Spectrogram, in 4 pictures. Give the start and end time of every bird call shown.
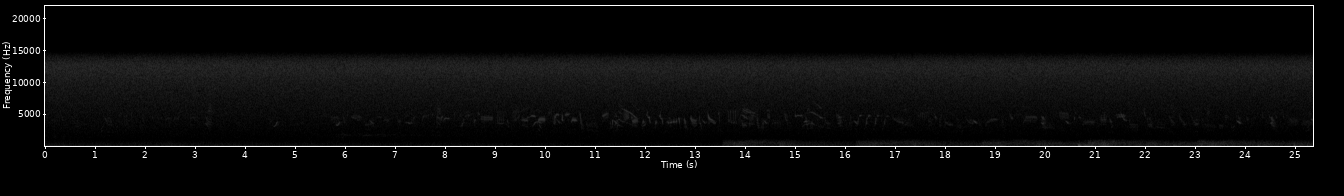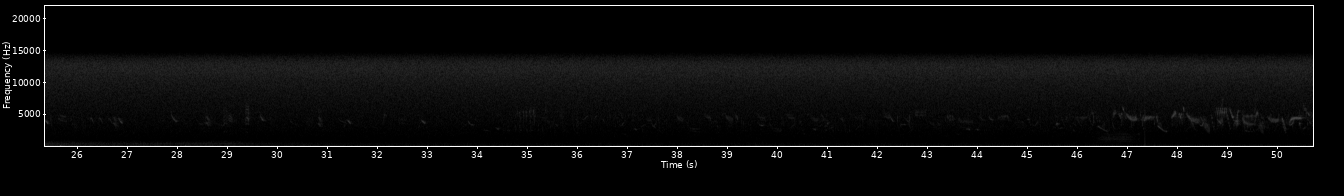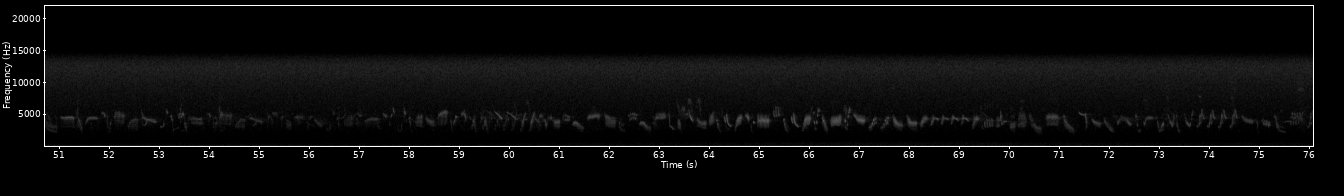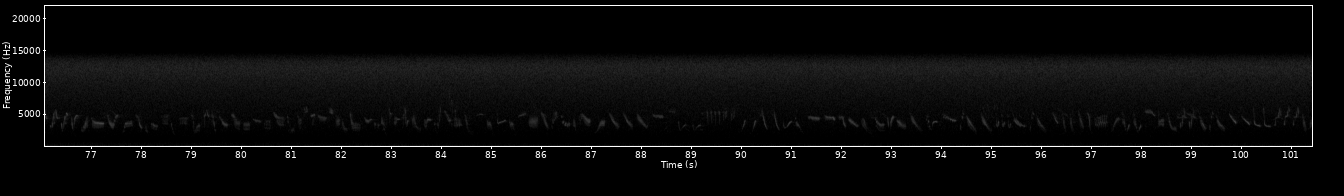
3.2s-3.3s: Hawaii Amakihi (Chlorodrepanis virens)
5.7s-26.9s: Eurasian Skylark (Alauda arvensis)
7.8s-7.9s: Hawaii Amakihi (Chlorodrepanis virens)
9.5s-9.9s: Hawaii Amakihi (Chlorodrepanis virens)
11.3s-11.9s: Hawaii Amakihi (Chlorodrepanis virens)
13.9s-14.2s: Hawaii Amakihi (Chlorodrepanis virens)
15.1s-15.6s: Hawaii Amakihi (Chlorodrepanis virens)
16.2s-16.9s: Hawaii Amakihi (Chlorodrepanis virens)
19.9s-20.0s: Hawaii Amakihi (Chlorodrepanis virens)
28.9s-29.5s: Hawaii Amakihi (Chlorodrepanis virens)
36.8s-41.7s: Eurasian Skylark (Alauda arvensis)
42.1s-101.4s: Eurasian Skylark (Alauda arvensis)
73.6s-74.6s: Hawaii Amakihi (Chlorodrepanis virens)
76.0s-76.8s: Hawaii Amakihi (Chlorodrepanis virens)

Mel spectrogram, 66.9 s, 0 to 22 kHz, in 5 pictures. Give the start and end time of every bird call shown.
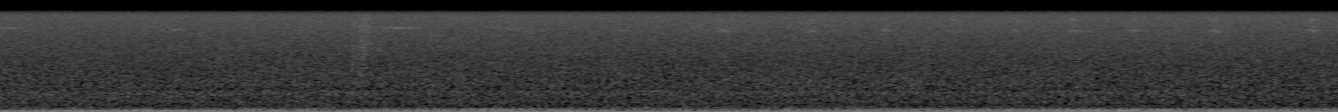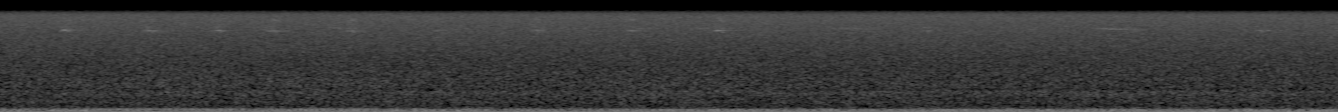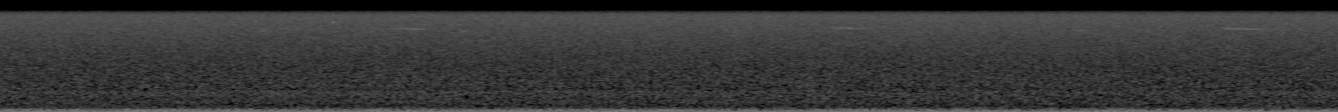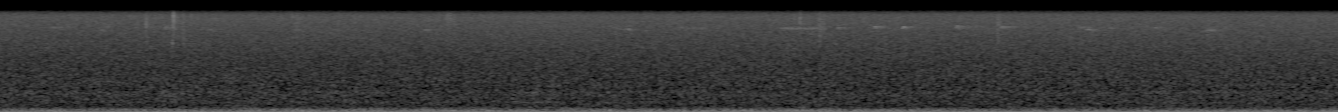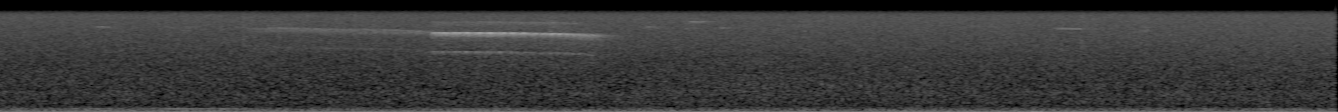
57.6s-59.7s: Downy Woodpecker (Dryobates pubescens)

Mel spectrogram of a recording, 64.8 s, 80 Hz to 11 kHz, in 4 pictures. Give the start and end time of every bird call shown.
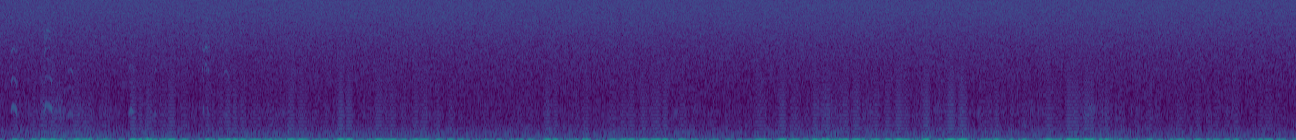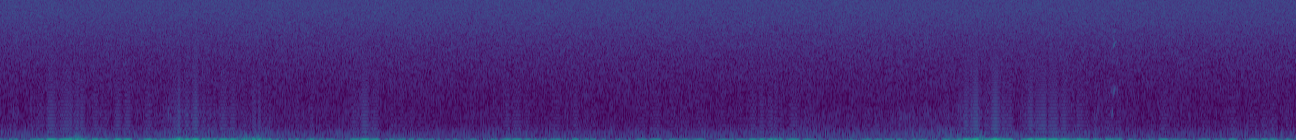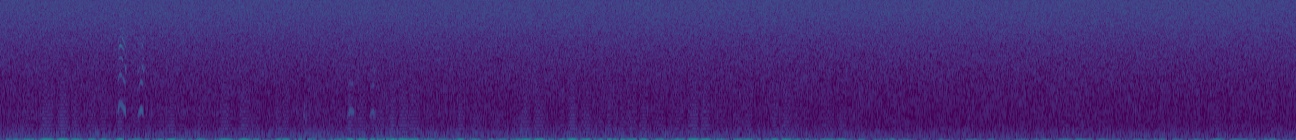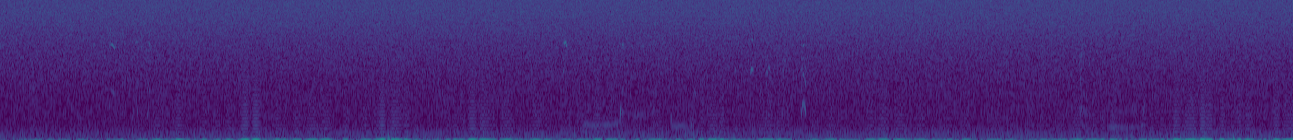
0.0s-1.0s: Hawaiian Petrel (Pterodroma sandwichensis)
1.5s-3.0s: Hawaiian Petrel (Pterodroma sandwichensis)
30.0s-30.2s: Hawaiian Petrel (Pterodroma sandwichensis)
33.8s-34.3s: Hawaiian Petrel (Pterodroma sandwichensis)
36.1s-37.3s: Hawaiian Petrel (Pterodroma sandwichensis)
49.9s-50.6s: Hawaiian Petrel (Pterodroma sandwichensis)
55.6s-58.8s: Hawaiian Petrel (Pterodroma sandwichensis)
62.0s-63.0s: Hawaiian Petrel (Pterodroma sandwichensis)

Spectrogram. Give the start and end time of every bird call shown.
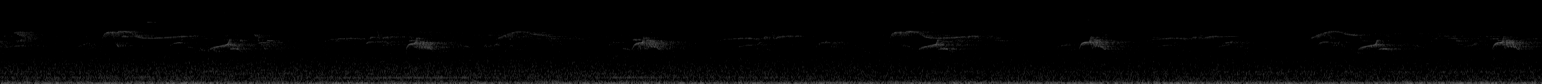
0.0s-15.4s: Eastern Wood-Pewee (Contopus virens)
0.0s-15.4s: Great Crested Flycatcher (Myiarchus crinitus)

